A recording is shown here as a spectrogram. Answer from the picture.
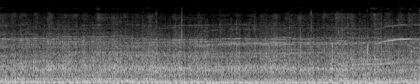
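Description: Symphonic death metal band playing live through a festival PA, recorded from the crowd: distorted guitars and fast drumming blur into a loud, steady, dense wall of sound heavy in the bass.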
